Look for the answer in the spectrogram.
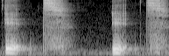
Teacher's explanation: we call it a T stop because we do not fully pronounce the T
